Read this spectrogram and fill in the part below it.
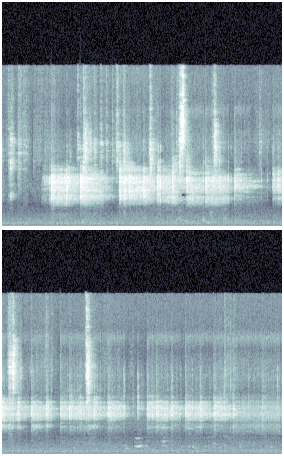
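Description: Short high pops sound repeatedly as small figures are placed one after another.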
